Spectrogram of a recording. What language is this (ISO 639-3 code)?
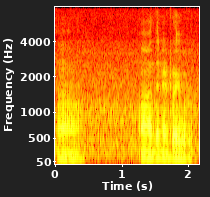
mal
